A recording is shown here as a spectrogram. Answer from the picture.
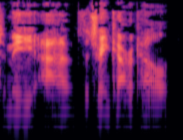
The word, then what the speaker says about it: Caracal: Is it Caracal? – Caracal. – Caracal. – Yeah.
